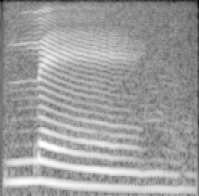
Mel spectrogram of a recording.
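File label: "leng4", Cantonese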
